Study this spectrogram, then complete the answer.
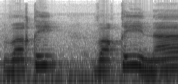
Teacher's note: क़ाफ़ को पूर पढ़ेंगे। क़ाफ़ हरूफ मुस्तालिया में से है ये वाला क़ाफ़। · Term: मोटा क़ाफ़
